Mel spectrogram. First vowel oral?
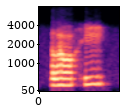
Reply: no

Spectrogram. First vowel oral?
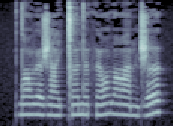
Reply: no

